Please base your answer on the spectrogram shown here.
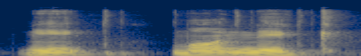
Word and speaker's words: mnemonic: can't remember without a mnemonic. Bravo. So mnemonic, bravo, has the M silent at the beginning of it, and the C at the end of it pronounced as K sound, like K letter.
